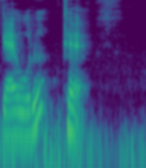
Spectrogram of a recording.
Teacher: अब हिंदी के वर्ग में व्यंजनों में पहला दूसरा व्यंजन अघोष होता है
